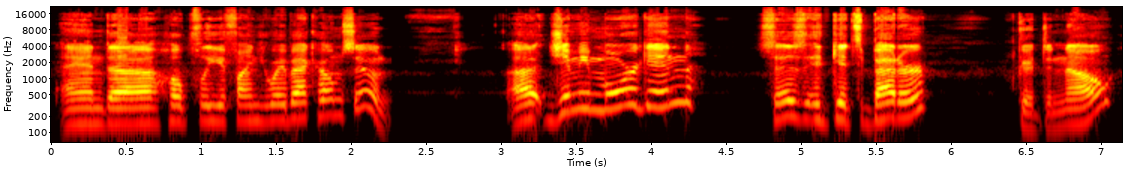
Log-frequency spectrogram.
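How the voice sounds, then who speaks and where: A man's voice: a little high, very animated, moderate pace, dry recording, studio quality. A man hosting a podcast, chatting informally and swearing freely as he reads and reacts to comments. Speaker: podcast host. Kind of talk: casual chat, reading and reacting to viewer comments.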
